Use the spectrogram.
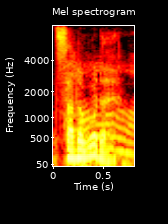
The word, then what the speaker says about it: Sudowoodo: saddle water that's it sudowoodo all right this time I have a feeling that I might be correct I have always said su because it's like then it's like every syllable rhymes mm-hmm with both wrong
